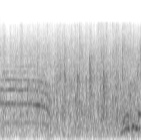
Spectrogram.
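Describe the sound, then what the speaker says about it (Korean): An audience at a business forum applauds to welcome a guest speaker, a continuous wash of clapping throughout with some brief tonal sounds mixed in. "큰 박수 부탁드립니다."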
